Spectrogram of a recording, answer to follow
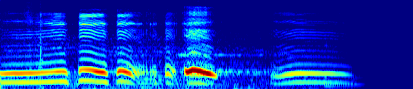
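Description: Baby laughing and babbling in high squeals: one long held squeal, then a few short bursts and a last squeal. The sound cuts off suddenly near the end.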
